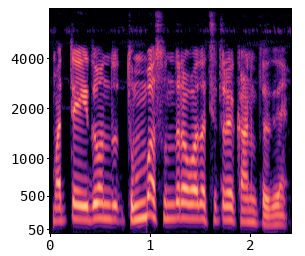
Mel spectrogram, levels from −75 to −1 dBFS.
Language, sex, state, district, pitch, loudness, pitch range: Kannada, male, Karnataka, Koppal, 185 Hz, -16 LUFS, 170-195 Hz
